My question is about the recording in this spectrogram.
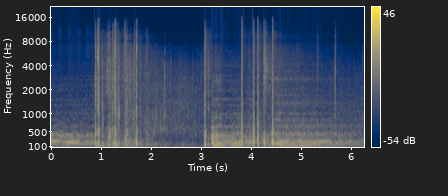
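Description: Fireworks going off: a quick run of sharp bangs about a second in, then another run from about three to four and a half seconds. Orchestral classical music plays under them and fades toward the end.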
